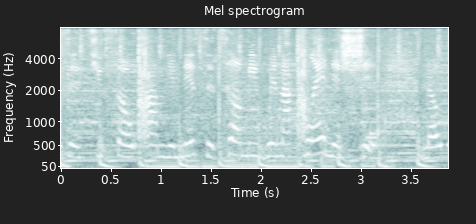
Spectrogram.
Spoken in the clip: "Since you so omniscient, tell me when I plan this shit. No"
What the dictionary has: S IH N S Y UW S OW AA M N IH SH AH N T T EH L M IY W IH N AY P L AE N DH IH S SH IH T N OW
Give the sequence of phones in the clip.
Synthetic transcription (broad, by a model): S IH N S Y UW S OW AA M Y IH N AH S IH T EH L M IY W IH N AY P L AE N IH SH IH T N OW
